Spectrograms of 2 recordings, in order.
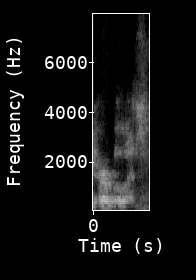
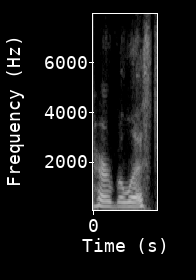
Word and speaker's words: herbalist: people this is a herbalist for sure I was trained by UK herbalist and they pronounce the h in England so it's just a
